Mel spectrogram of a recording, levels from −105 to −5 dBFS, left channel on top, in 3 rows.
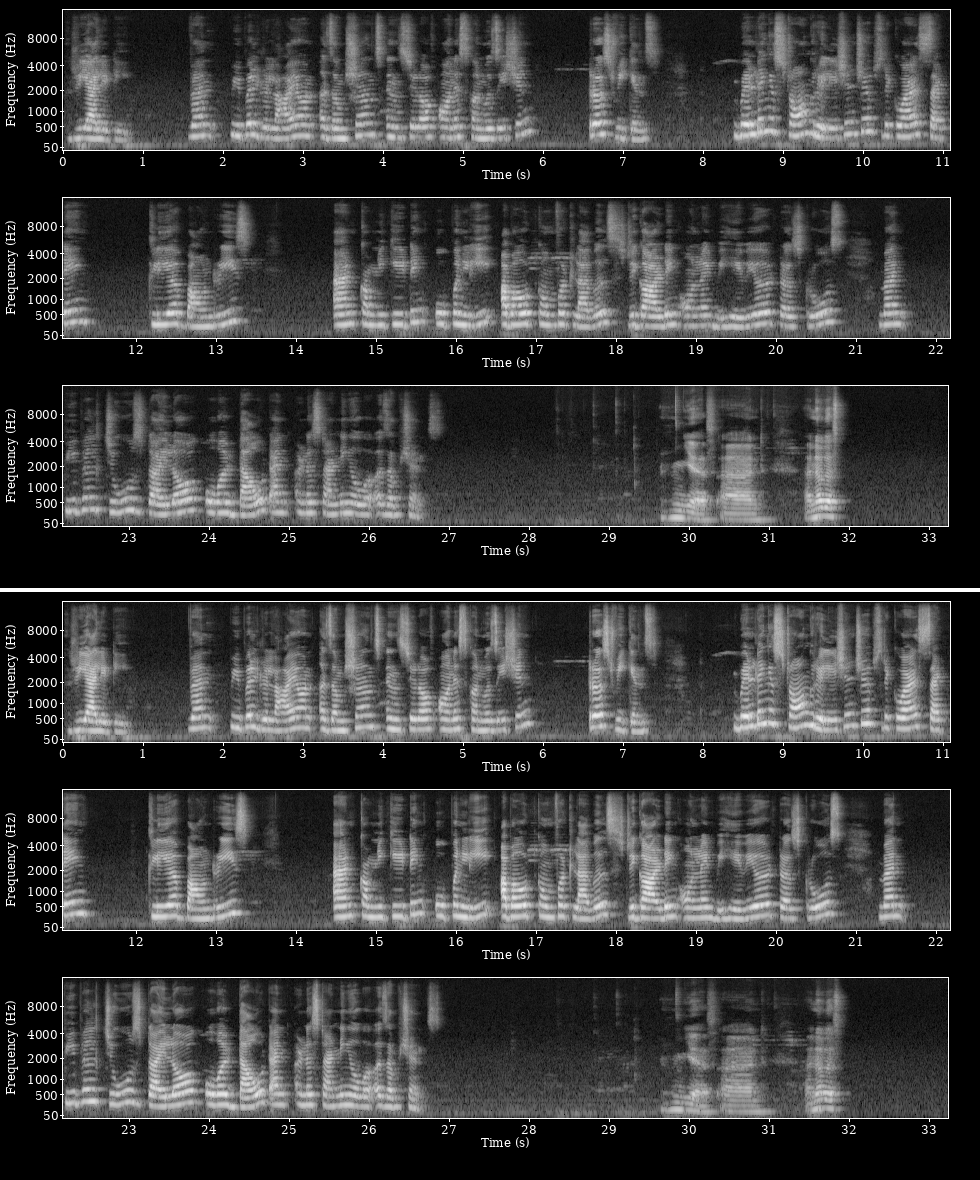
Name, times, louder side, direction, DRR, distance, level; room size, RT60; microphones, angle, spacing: voice 1, 0.1-0.8 1.6-5.9 6.6-7.4 8.4-11.4 12.2-13.4 14.5-20.8 21.3-21.6 22.2-26.6, right 4 dB, 60° right, 0.5 m, -26 dB
voice 2, 29.6-31.0 31.4-31.9, left 6 dB, 75° left, 0.8 m, -28 dB
3.2 x 2.2 x 3.3 m
head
